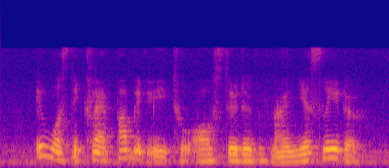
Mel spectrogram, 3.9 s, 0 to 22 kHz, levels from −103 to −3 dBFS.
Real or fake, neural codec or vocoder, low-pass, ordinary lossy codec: real; none; none; none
